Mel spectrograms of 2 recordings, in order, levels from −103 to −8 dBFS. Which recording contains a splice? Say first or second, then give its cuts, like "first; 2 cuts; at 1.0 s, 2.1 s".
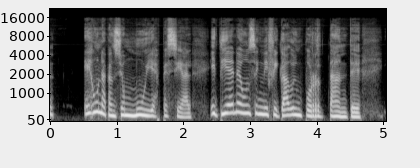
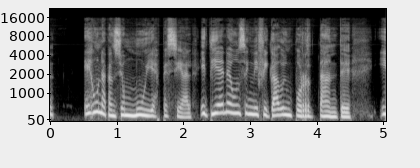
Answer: second; 1 cut; at 2.2 s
